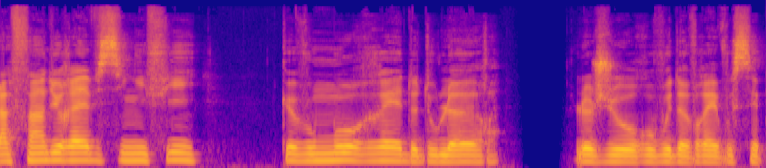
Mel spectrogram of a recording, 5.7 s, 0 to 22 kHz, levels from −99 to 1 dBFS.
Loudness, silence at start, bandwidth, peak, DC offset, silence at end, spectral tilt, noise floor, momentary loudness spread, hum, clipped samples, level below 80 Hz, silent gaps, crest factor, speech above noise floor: -20 LUFS; 0 s; 19 kHz; -2 dBFS; under 0.1%; 0 s; -4 dB/octave; -67 dBFS; 9 LU; none; under 0.1%; -60 dBFS; 3.99-4.20 s; 18 dB; 48 dB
